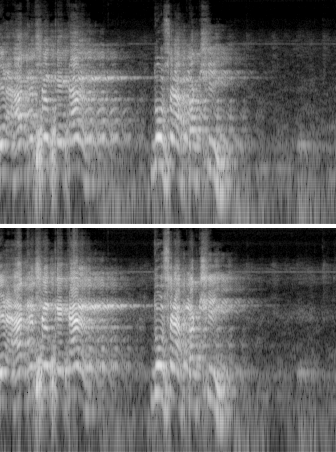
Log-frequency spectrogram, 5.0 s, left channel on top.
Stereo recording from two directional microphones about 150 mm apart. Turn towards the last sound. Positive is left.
turn(degrees=-25)  # may be behind; listen again after turning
